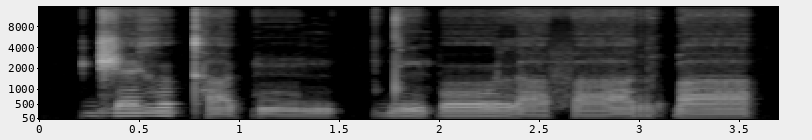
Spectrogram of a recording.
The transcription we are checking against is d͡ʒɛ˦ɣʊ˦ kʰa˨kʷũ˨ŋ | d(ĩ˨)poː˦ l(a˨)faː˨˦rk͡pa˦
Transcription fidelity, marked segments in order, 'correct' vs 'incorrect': incorrect, correct

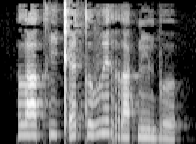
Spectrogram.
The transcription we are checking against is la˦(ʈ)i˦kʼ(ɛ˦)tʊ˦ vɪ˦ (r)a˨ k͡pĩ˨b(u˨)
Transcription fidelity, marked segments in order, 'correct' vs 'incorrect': incorrect, correct, correct, incorrect

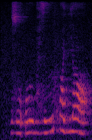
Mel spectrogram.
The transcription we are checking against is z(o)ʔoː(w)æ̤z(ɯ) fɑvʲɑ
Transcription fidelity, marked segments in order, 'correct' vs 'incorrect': correct, correct, incorrect

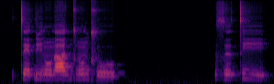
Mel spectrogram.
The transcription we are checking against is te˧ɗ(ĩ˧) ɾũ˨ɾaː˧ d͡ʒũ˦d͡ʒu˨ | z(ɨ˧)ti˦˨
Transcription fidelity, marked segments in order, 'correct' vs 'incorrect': incorrect, correct

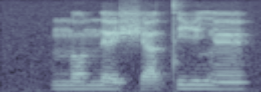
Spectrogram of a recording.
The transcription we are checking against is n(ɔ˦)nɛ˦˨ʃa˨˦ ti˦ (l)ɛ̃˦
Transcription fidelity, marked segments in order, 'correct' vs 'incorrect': correct, correct

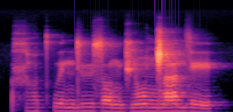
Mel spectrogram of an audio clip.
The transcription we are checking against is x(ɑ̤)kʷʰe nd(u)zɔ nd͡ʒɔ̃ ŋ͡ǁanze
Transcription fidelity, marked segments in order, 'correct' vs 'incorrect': correct, incorrect

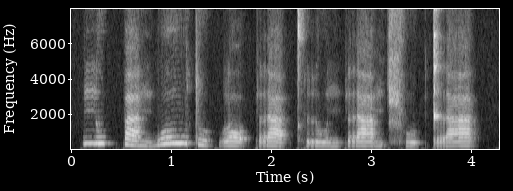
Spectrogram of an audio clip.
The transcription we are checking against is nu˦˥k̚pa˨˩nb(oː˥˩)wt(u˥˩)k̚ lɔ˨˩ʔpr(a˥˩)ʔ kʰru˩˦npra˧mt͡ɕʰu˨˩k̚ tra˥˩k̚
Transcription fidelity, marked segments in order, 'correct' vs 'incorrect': correct, incorrect, incorrect

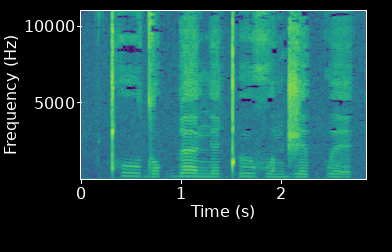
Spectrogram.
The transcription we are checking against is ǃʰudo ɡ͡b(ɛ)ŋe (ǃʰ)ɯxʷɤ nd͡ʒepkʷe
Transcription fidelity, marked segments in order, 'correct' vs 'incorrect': correct, incorrect

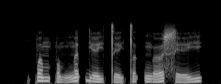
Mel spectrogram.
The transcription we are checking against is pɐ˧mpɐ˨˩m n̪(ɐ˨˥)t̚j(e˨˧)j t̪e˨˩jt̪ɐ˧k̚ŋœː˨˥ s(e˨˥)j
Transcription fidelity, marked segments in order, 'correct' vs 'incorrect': incorrect, correct, correct

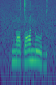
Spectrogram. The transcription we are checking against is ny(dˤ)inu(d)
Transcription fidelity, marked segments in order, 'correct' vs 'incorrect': correct, correct

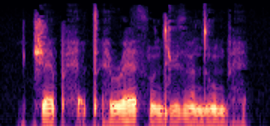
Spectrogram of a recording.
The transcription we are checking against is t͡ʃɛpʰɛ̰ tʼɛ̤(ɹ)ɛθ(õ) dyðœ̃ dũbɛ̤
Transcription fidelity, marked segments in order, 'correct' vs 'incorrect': correct, incorrect

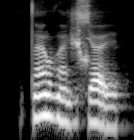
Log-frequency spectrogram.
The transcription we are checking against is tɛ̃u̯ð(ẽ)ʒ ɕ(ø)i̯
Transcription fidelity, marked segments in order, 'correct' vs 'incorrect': incorrect, incorrect

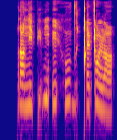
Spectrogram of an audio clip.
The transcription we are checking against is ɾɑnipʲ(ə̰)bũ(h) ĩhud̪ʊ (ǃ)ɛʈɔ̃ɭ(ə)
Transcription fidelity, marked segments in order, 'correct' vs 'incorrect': correct, incorrect, correct, incorrect

